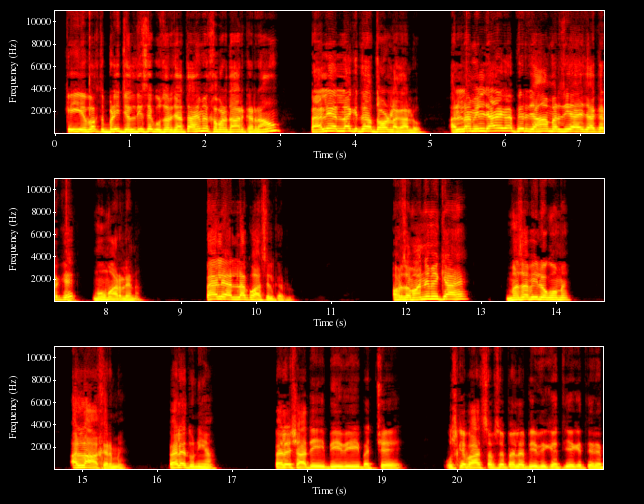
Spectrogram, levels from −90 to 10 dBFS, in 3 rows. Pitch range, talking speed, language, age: 130-175 Hz, 190 wpm, Urdu, 50-69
